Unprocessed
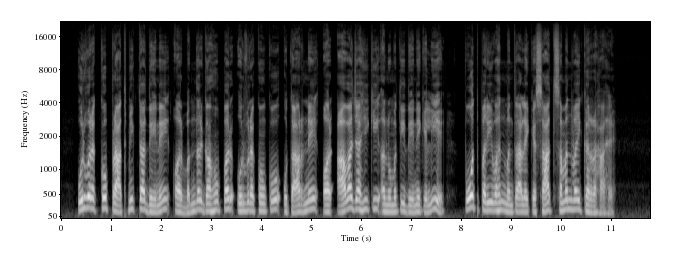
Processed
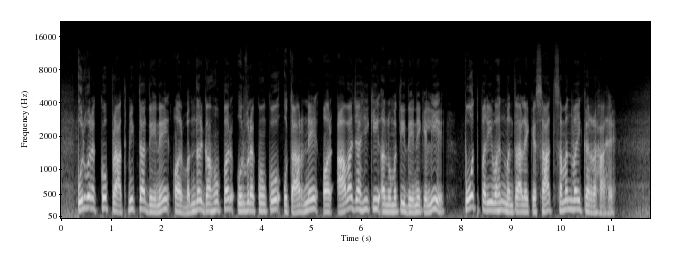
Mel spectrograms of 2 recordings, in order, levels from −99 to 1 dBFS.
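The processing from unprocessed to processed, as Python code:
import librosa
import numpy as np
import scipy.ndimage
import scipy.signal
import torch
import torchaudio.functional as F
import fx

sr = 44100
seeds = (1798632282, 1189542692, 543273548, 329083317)

y = scipy.signal.sosfilt(scipy.signal.butter(2, 2100.0, 'lowpass', fs=sr, output='sos'), x)
y = fx.band_squash(y, sr, depth_pct=100)
y = F.gain(torch.from_numpy(y), 1.0).numpy()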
